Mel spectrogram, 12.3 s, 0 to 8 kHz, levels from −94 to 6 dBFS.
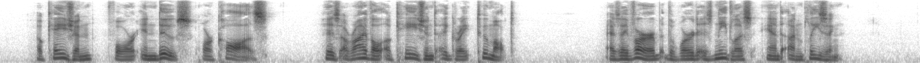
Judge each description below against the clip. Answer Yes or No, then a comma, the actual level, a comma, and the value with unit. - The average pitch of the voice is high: No, low, 115 Hz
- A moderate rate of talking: No, slow, 100 wpm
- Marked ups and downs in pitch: No, average, 3.2 semitones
